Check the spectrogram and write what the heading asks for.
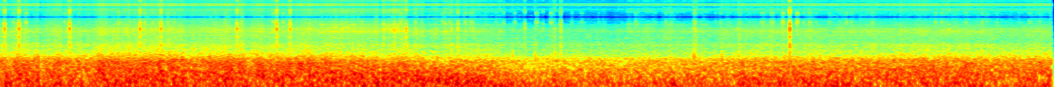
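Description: Riding noise on a bicycle-mounted action camera: wind on the microphone and tyres rumbling on asphalt, with scattered sharp clicks from bumps in the road. It eases slightly about five seconds in.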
